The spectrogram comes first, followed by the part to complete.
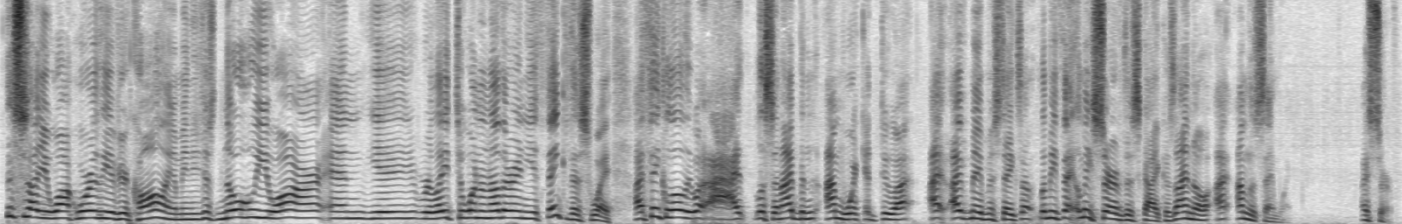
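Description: A man's voice: extremely high pitch, brisk, clear, resonant tone, no echo. A middle-aged man preaching a sermon in a conversational, folksy way, stumbling over Greek words and telling homely stories. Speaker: pastor.

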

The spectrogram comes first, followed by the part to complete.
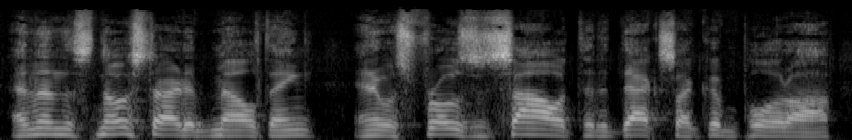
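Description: A middle-aged male pastor with a slightly higher voice delivers a folksy, conversational sermon. He trips over Greek words and drifts into homely stories. The sound is dry and close. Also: steady tone, a little fast, darkish tone, clean tone, dry recording.

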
